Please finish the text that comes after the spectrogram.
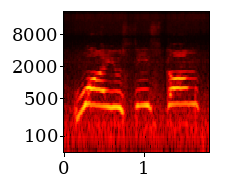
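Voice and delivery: furious pirate captain; angry pirate. Acted. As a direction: spit it out as an insult. Pirate swatting seagulls.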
